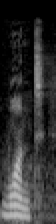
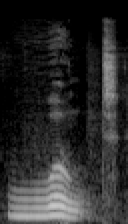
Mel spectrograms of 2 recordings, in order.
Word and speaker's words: won't: Be careful with the pronunciation. It's not want, it's won't.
